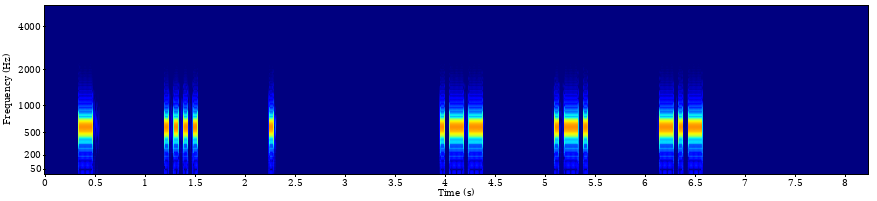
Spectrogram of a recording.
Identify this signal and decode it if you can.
Morse code, heard as a keyed tone, about 25 wpm, spaced as for 10 wpm, 590 Hz. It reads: THE WRK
